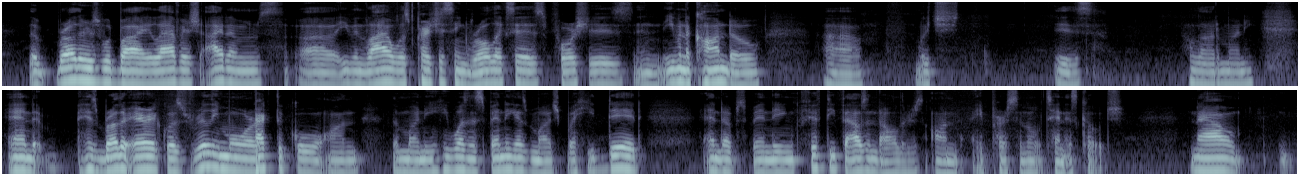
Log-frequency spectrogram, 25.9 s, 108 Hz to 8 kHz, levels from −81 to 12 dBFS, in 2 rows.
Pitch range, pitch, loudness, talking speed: 105-125 Hz, 115 Hz, -20 LUFS, 125 wpm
